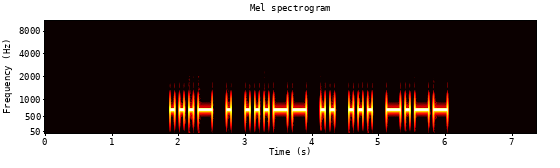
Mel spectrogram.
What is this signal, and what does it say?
Morse code, heard as a keyed tone, about 17 wpm, 700 Hz. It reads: VE3ISY
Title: DXCC-100 Call Signs - 6 Characters - Repeated 2x - 17wpm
